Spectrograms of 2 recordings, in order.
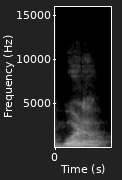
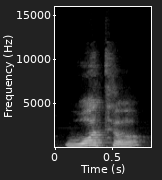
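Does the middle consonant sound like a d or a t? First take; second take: d; t. First: The middle consonant sounds like a soft d. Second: The middle consonant is a clear t sound. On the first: "in American you should say water" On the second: "When it's come to British, you say you should say water"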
